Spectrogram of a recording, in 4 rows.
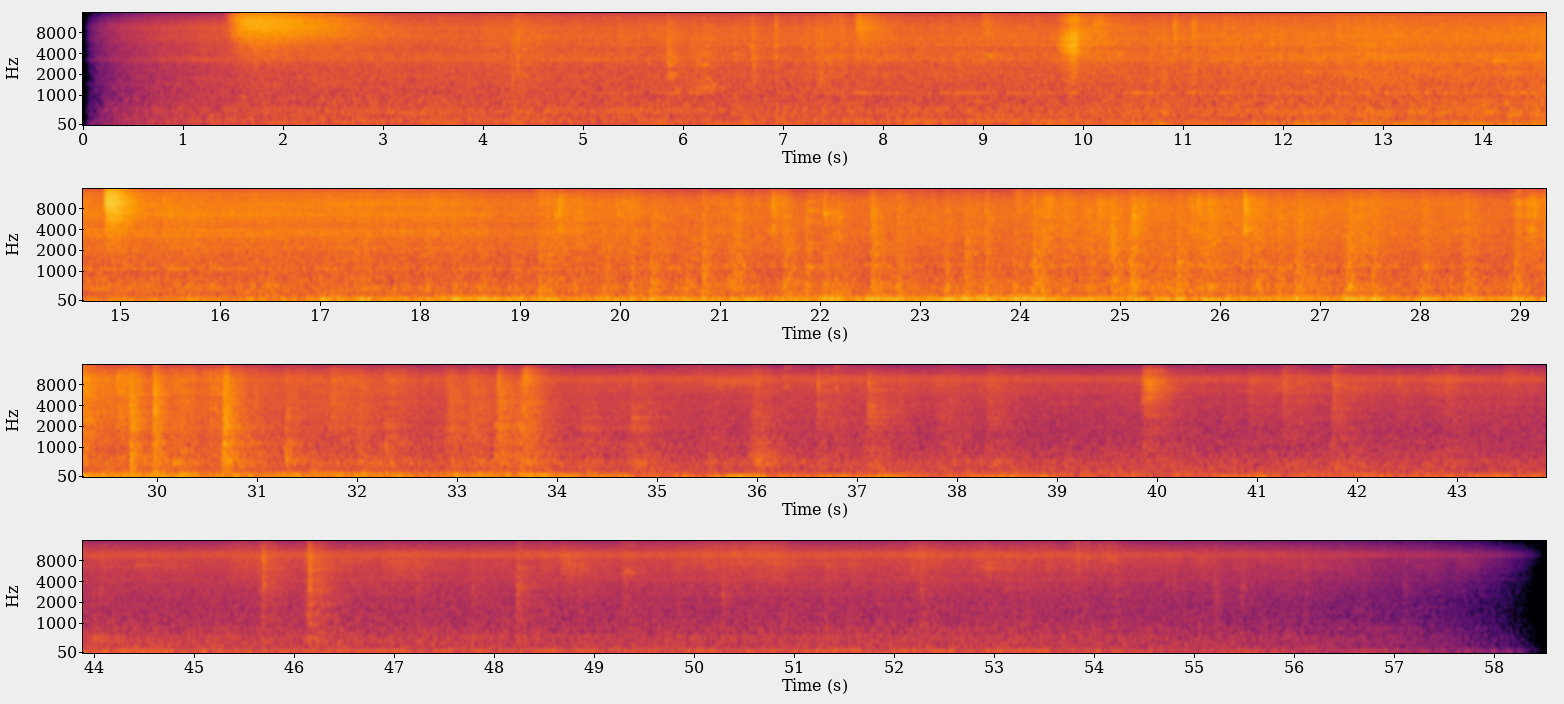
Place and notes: Montreal: Gare Centrale (train departure) - Gare Centrale (train departure)
equipment used: AT825 to Marantz PMD671
Train leaving recording from platform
